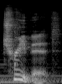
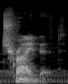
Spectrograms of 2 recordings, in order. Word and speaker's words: Tribit: it's tree bit yeah it's actually pronounced tree bit not tribit so save all your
